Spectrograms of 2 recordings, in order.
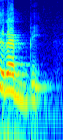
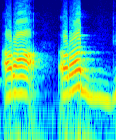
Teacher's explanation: الرا هنا مفتوحه اذا مفخمه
